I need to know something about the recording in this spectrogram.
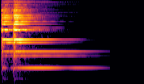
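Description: Notification-bell ding sound effect of a subscribe-button animation: a click, then a bright bell chime that fades over about a second and a half and cuts off.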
